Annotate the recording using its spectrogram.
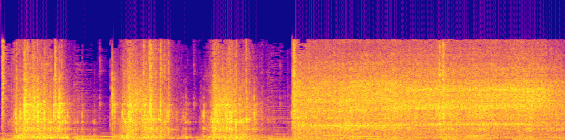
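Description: Electric hand blender with a chopper bowl chopping peeled garlic cloves: three short pulses, then a steady run of about two seconds as the garlic is cut to a fine mince.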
